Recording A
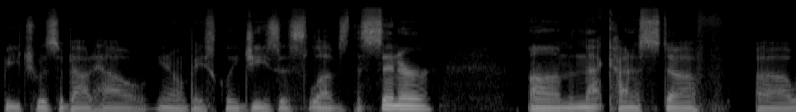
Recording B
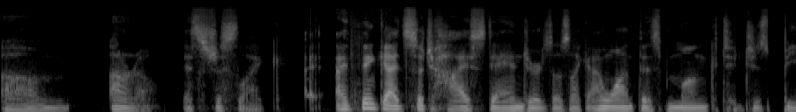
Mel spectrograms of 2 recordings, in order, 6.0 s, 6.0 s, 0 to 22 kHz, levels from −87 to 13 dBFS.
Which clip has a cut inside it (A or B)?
B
